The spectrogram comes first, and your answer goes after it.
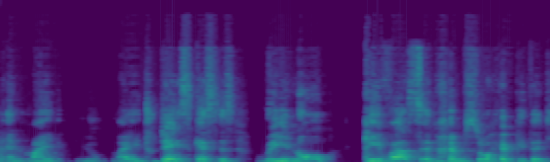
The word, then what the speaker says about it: Reino Gevers: Once again, welcome to the Inspired Podcast, Reino Gevers. Thank you. Thank you.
